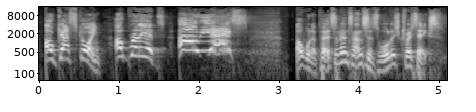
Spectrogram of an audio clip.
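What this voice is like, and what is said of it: Impression of John Motson commentating. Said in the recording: “your Motson impression”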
